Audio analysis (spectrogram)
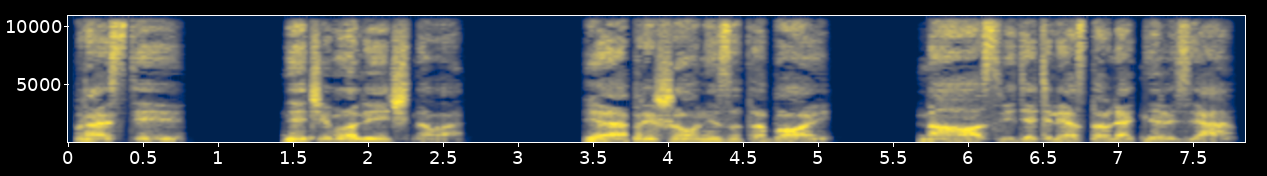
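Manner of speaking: raspy undead whisper; skeleton voice. A narrator's reading. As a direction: hiss it like a skeleton. Skeleton voice in story.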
